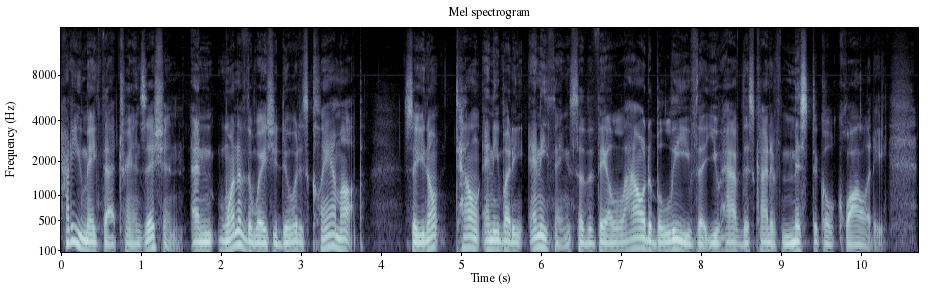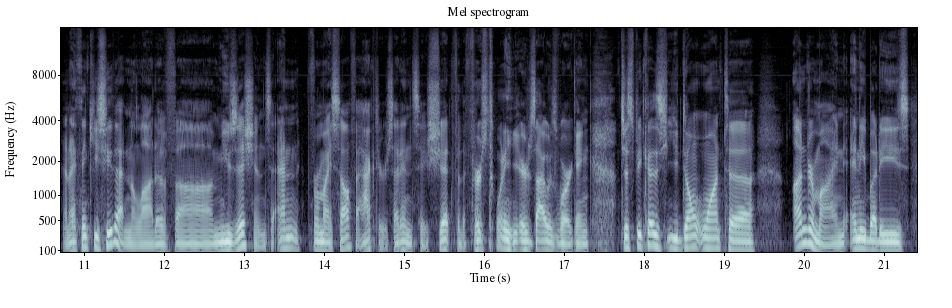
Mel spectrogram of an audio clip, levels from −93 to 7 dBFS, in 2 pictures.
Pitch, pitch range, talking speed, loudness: 100 Hz, 90-120 Hz, 205 wpm, -17 LUFS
